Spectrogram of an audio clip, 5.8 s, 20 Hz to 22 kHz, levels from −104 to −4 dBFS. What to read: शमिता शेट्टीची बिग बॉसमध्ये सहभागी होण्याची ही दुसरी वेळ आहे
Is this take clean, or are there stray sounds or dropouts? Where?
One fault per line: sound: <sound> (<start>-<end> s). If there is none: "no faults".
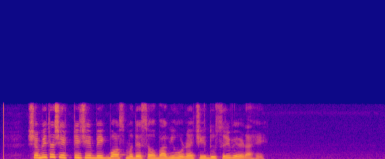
no faults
